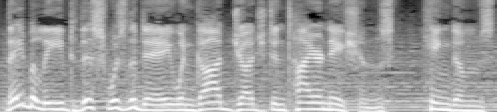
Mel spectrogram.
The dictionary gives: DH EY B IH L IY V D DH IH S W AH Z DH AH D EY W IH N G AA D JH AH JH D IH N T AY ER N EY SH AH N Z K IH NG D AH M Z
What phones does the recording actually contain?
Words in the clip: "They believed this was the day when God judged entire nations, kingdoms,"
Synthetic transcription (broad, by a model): DH EY B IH L IY V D DH IH S W AH Z DH AH D EY W IH N G AA D JH AH JH D IH N T AY ER N EY SH AH N Z K IH NG D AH M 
